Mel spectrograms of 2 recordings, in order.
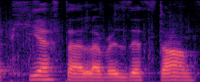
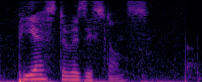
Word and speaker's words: pièce de résistance: Oh, and then the pièce de la résistance is that how you pronounce that? Pièce de résistance.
